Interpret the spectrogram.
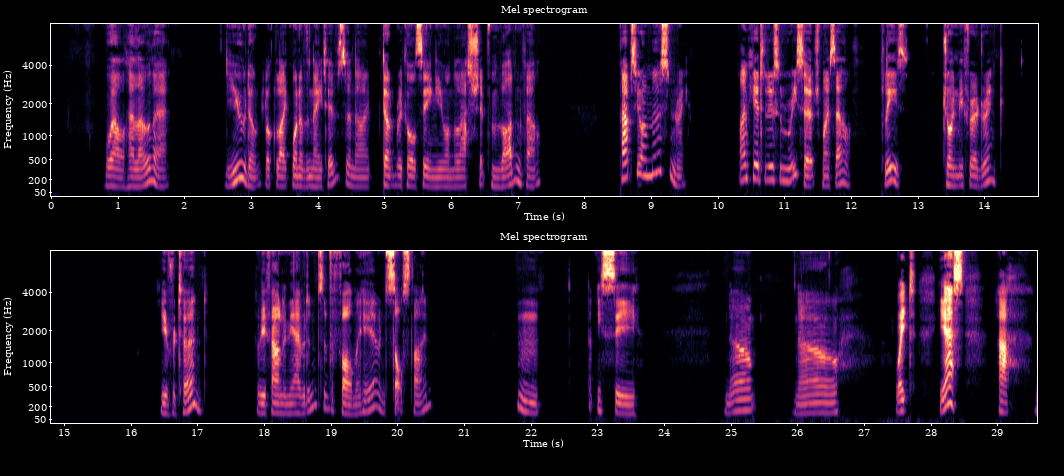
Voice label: high elf voice; athellor

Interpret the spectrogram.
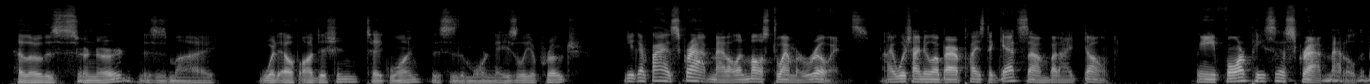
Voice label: nasal wood elf

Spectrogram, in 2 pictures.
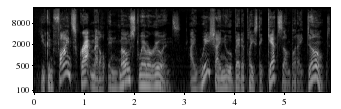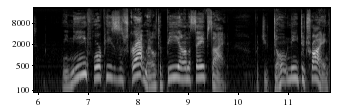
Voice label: voice, wood elf voice auditions

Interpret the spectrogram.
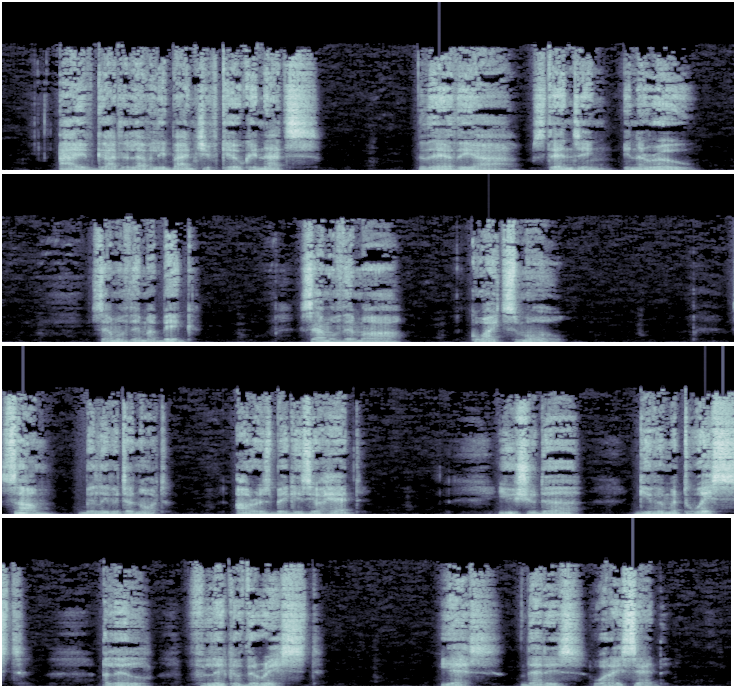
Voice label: dark elf, dark elf voice auditions

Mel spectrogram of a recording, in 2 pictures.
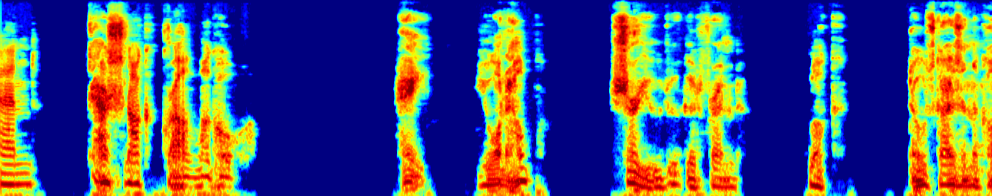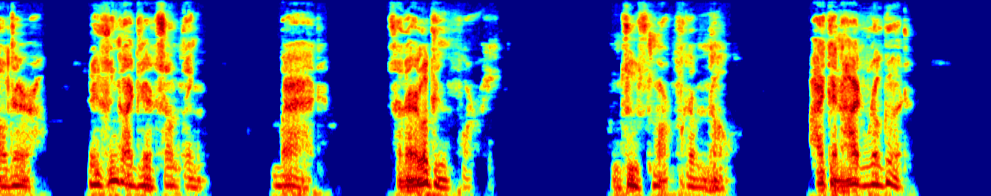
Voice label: male orc, voice auditions

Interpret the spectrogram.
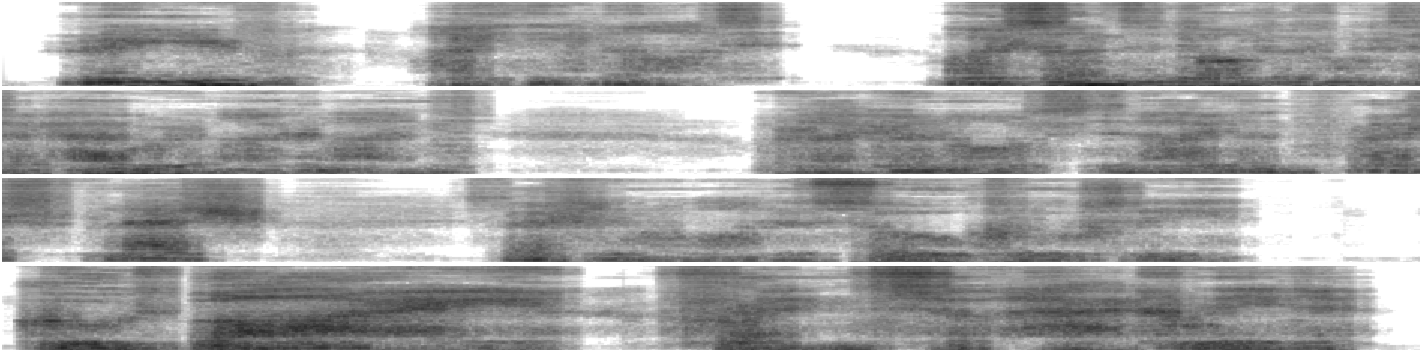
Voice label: scary voice test

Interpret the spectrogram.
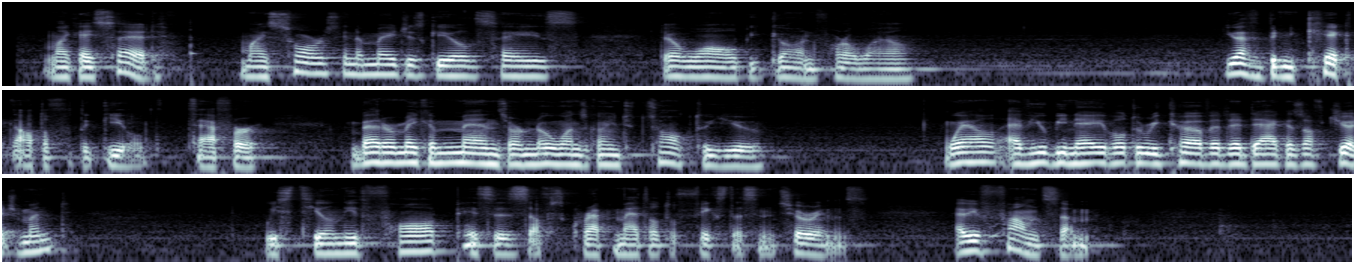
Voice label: jeweller, wood elf voice auditions

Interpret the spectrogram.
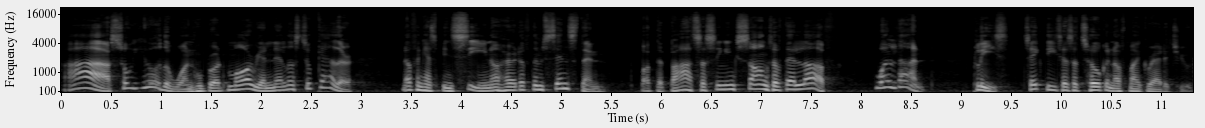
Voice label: high pitch, breton voice auditions

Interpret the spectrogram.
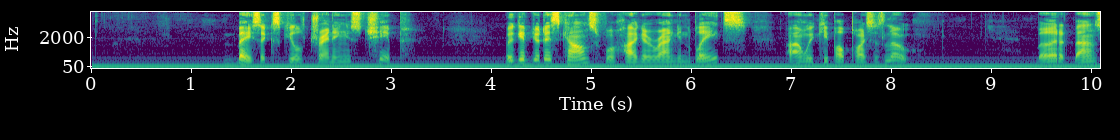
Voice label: high elf voice

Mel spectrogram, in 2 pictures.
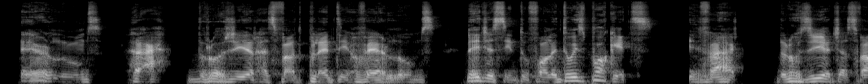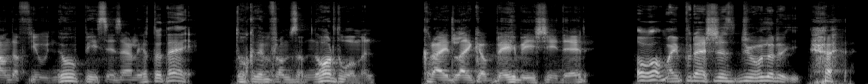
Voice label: khajiit audition

